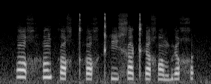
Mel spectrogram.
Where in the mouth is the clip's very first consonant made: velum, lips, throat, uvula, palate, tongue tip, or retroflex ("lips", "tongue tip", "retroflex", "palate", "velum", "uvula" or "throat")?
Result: uvula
